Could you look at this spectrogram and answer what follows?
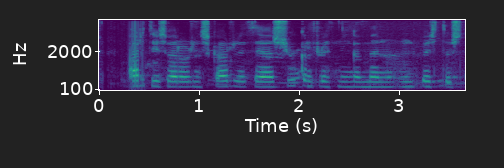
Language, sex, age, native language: Icelandic, female, 13, Icelandic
